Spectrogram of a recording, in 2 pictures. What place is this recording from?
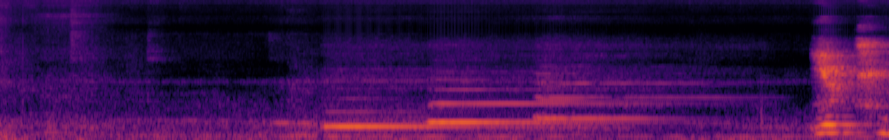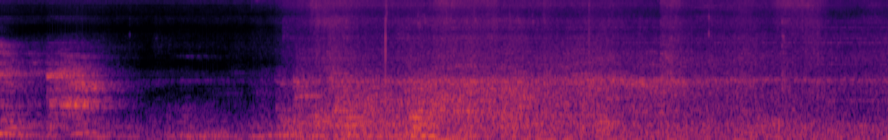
elevator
